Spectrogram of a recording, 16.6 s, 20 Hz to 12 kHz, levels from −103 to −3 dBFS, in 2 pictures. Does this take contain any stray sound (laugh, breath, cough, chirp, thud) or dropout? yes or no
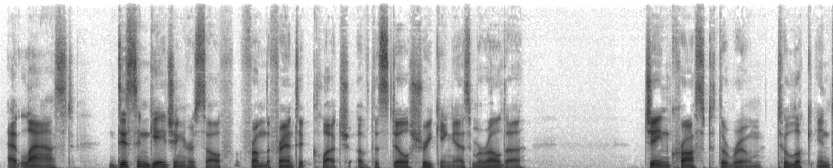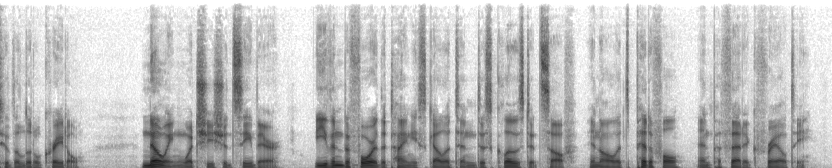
no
